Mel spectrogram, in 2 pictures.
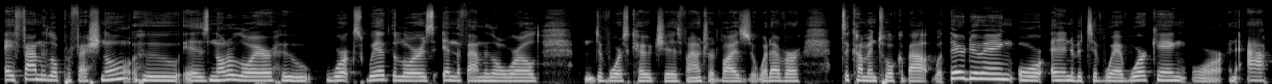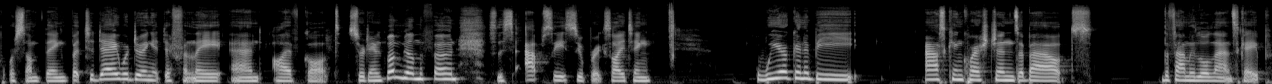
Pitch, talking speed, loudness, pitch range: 180 Hz, 180 wpm, -19 LUFS, 165-210 Hz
